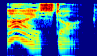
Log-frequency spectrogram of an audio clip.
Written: eyestalk

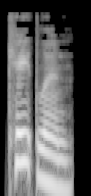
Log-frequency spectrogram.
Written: katlynn

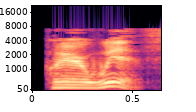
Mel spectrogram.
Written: wherewith

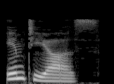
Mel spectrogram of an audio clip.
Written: imtiyaz

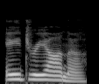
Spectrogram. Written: adriana

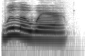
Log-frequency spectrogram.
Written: willowware

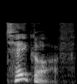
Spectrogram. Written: takeoff

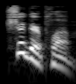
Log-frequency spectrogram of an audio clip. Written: sugarplum

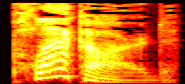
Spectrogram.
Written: placard

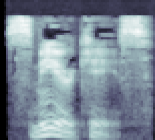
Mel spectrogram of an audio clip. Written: smearcase

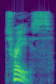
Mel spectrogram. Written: trace

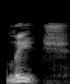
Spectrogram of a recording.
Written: leech

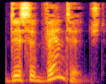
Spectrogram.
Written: disadvantaged

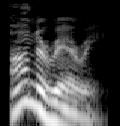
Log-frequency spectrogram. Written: honorary

